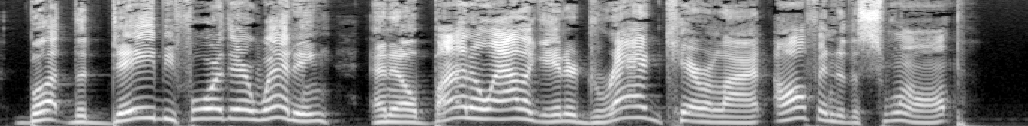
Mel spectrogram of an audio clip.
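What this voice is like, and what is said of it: Put-on Southern accent. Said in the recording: “You got a southern accent all of a sudden?”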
